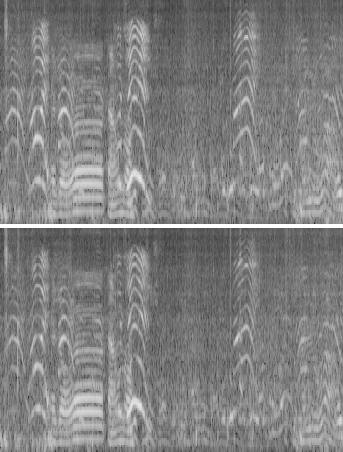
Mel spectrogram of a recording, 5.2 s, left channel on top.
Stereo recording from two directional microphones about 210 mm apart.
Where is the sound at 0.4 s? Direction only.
Centre (ahead or behind).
